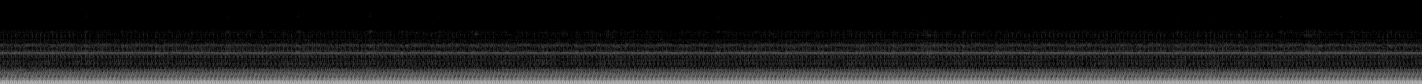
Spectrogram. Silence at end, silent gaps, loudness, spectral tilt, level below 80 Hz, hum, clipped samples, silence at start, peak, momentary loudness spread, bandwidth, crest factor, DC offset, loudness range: 0 s; none; -26 LUFS; -9 dB/octave; -26 dBFS; none; under 0.1%; 0 s; -14 dBFS; 0 LU; 5.4 kHz; 8 dB; under 0.1%; 0 LU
